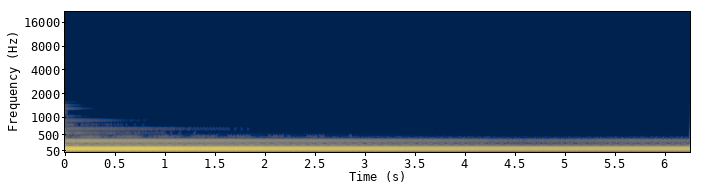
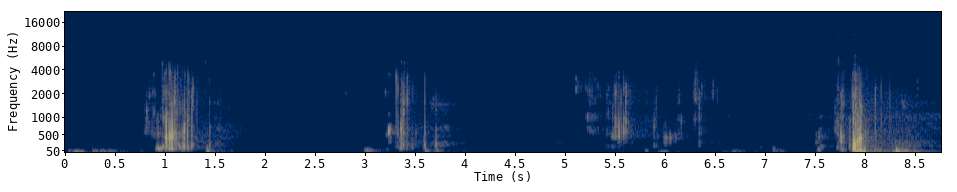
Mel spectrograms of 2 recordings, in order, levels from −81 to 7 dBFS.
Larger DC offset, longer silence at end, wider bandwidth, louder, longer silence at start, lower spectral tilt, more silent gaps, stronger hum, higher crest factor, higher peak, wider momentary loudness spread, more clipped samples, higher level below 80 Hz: neither; second, 0 s vs 0.25 s; second, 0.7 kHz vs 6.4 kHz; first, -12 LUFS vs -29 LUFS; about the same, 0 s vs 0.1 s; first, -19 dB/octave vs -9.5 dB/octave; neither; neither; second, 10 dB vs 30 dB; first, 0 dBFS vs -4 dBFS; second, 7 LU vs 29 LU; neither; about the same, -42 dBFS vs -42 dBFS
